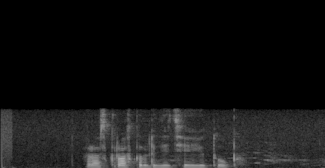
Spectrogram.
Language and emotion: Russian, neutral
